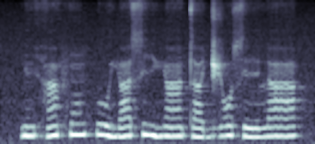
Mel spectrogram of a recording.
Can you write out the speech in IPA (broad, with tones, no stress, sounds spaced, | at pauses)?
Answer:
ɾ ĩ˨ h ã˨˦ f ɔ̃˦ k͡p o˦˨ j a˨˦ s i˦˨ j ã˧ t a˨ d͡ʒ ɔ˧ s e˨ l a˧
